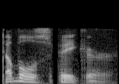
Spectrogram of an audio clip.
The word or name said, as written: doublespeaker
